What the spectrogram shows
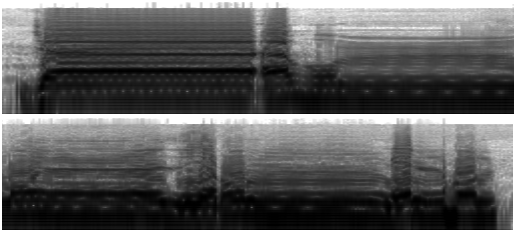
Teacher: Pada lafal ja panjangkan huruf ja di sini sepanjang empat atau lima harakat. Karena adanya bacaan mad wajib muttasil pada fal jaahum.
